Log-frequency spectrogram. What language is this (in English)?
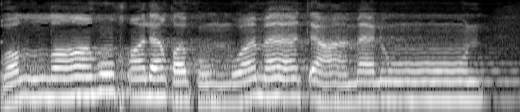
Arabic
